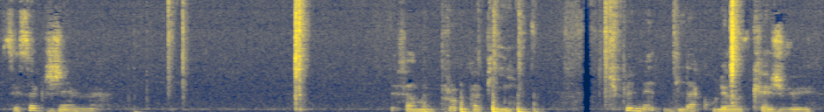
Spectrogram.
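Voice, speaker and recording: A woman with a Québécois French accent talks through a card-making tutorial at an unhurried pace, thinking aloud as she works. Her delivery is chatty, sometimes falling to a soft murmur. Steady clicks and handling noise from the craft table sit clearly under her voice. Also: lowish voice.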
